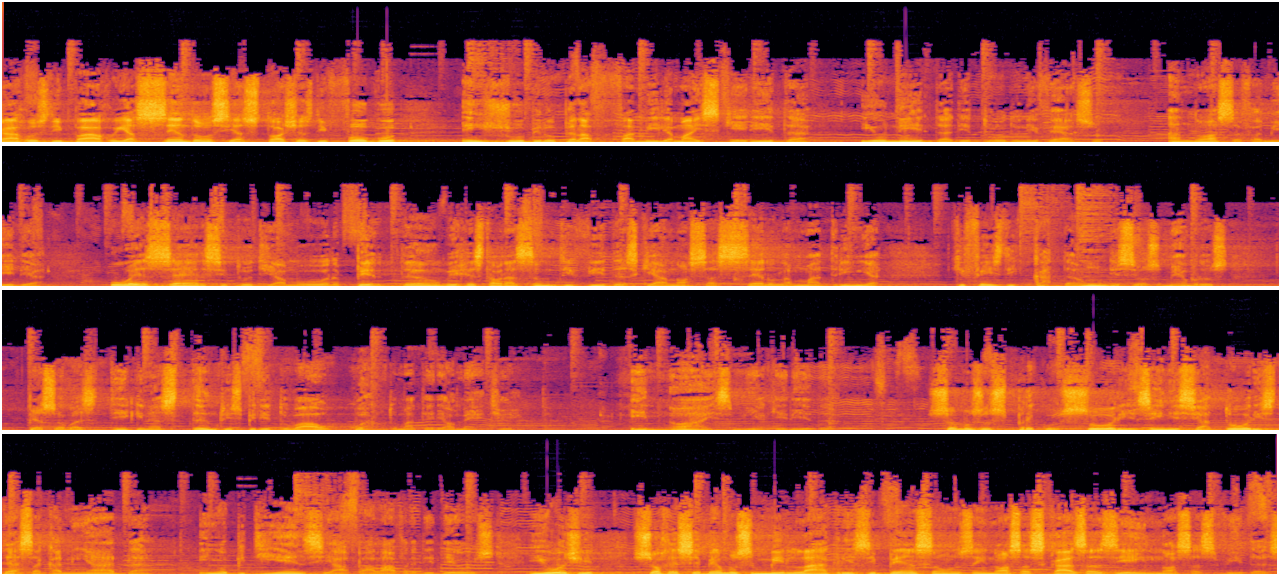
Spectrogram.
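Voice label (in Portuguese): Evangélica Bodas de Prata, male, telemensagens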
